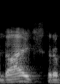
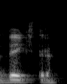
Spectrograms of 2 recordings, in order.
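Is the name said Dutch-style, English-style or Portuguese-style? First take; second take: English-style; Dutch-style. First: The name is said with an English-style vowel. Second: The name is said with Dutch-style sounds. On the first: The speaker calls it wrong. "Tem gente que chama de Dijkstra porque o, em inglês o item som de I" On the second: The speaker calls it right. "E lá do idioma deles o D I J é Dij, tá? Então, o nome correto do cara é Dijkstra"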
